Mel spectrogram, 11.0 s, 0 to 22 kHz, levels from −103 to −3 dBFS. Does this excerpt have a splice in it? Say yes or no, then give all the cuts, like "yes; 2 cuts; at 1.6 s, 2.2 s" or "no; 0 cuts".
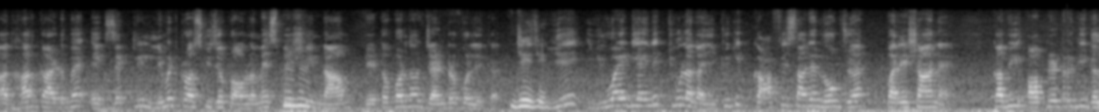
no; 0 cuts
